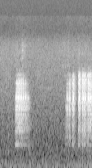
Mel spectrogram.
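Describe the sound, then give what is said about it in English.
A chair creaks twice: a short squeaky groan, then after a pause a longer, stuttering creak in a few quick pulses. Fairly quiet, with no talking. “That was my chair, not my butt.”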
